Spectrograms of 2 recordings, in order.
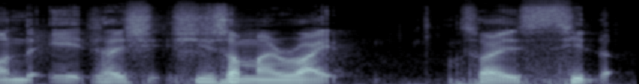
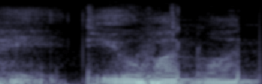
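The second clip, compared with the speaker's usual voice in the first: imitated whispering voice. Retelling how someone leaned close at the movie: imitating a whisper. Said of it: "kinda whispered in my ear".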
